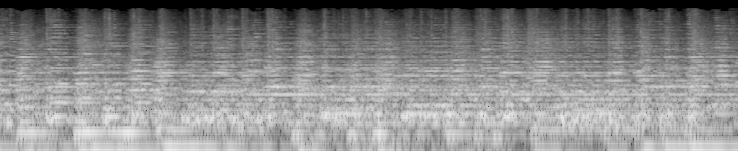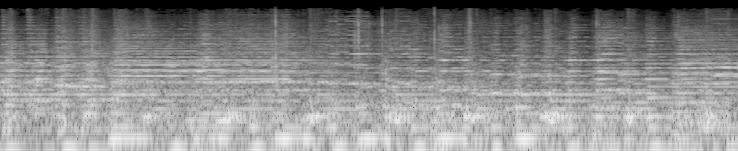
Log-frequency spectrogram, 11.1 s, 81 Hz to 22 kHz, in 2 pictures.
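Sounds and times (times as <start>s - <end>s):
plucked string orchestra playing: 0.0s - 11.0s.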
